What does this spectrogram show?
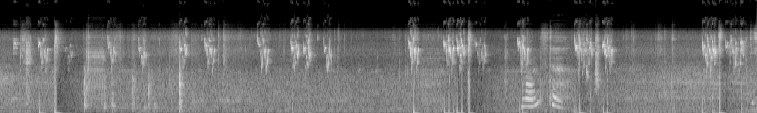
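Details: A male pet budgerigar, playing with a toy mouse on a flat's carpet and talking to it, chatters in quick bursts of scratchy, high chirps and warbles mixed with mimicked talk, including swearing.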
